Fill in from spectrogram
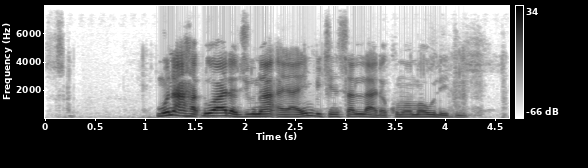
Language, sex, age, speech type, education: Hausa, male, 15-29, read, tertiary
